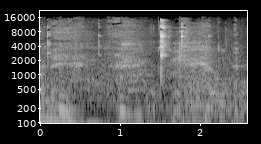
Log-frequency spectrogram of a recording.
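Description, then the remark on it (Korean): A single bright clink of glasses striking together rings out midway, fairly sharp, as people toast while drinking alcohol together, amid the murmur of people talking around a table. “자, 자 건배하자고요.”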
